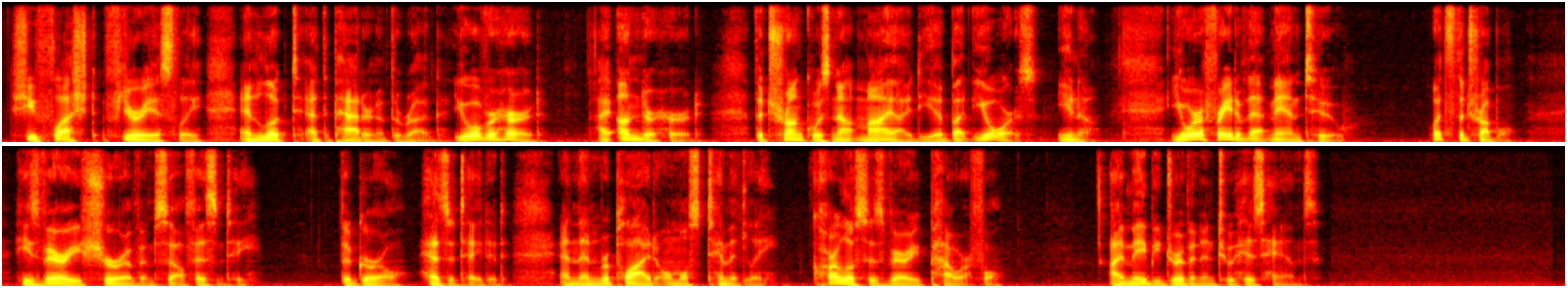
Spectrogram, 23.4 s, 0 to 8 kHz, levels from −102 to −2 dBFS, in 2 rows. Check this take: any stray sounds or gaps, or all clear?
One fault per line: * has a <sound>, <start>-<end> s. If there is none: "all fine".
all fine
